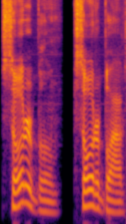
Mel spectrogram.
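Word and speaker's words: Söderblom: kind of similar to Soderblom, sorry, that's how they pronounce it.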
